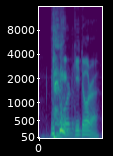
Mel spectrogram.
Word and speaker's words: Ghidorah: How do you say its name? Gondor? – Ghidorah. – Ghidorah.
